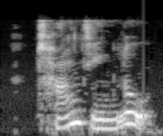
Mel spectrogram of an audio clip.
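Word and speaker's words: 长颈鹿: Jadi terus diperhatikan nadanya, changjing lu, changjing lu, gitu.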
